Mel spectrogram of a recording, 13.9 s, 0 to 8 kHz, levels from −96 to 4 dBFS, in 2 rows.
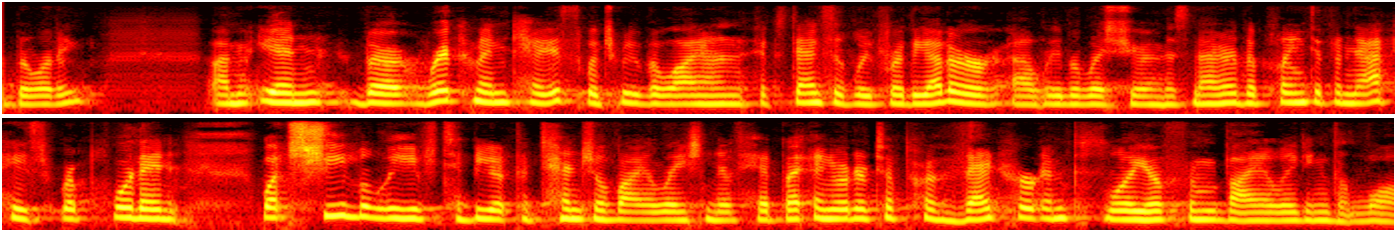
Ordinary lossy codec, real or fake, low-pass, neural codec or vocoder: MP3, 64 kbps; fake; 7.2 kHz; codec, 16 kHz, 1 kbps, FreqCodec, larger model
